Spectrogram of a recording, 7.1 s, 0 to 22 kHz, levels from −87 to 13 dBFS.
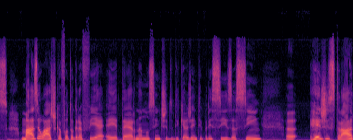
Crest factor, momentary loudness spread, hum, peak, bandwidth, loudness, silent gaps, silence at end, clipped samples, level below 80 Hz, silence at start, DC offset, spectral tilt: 16 dB; 12 LU; none; -8 dBFS; 17 kHz; -24 LUFS; none; 0 s; under 0.1%; -48 dBFS; 0 s; under 0.1%; -2.5 dB/octave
